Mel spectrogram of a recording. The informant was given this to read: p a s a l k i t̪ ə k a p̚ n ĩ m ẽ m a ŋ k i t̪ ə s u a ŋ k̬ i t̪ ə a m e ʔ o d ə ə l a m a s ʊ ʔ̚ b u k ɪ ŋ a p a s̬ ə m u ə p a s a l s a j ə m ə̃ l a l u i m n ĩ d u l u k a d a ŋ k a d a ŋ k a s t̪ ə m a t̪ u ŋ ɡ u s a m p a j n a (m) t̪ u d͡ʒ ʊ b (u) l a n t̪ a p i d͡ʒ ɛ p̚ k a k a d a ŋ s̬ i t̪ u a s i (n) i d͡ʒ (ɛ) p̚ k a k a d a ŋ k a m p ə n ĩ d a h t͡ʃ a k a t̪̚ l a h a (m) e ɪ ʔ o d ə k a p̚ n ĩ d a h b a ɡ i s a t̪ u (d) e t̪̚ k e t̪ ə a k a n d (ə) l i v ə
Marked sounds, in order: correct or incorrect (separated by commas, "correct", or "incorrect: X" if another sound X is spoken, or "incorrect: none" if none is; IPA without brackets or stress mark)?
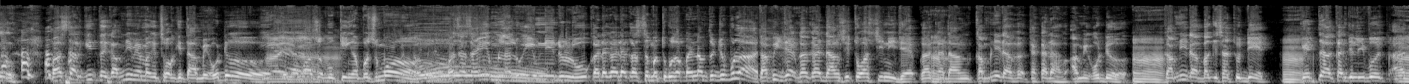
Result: correct, correct, correct, correct, correct, correct, correct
